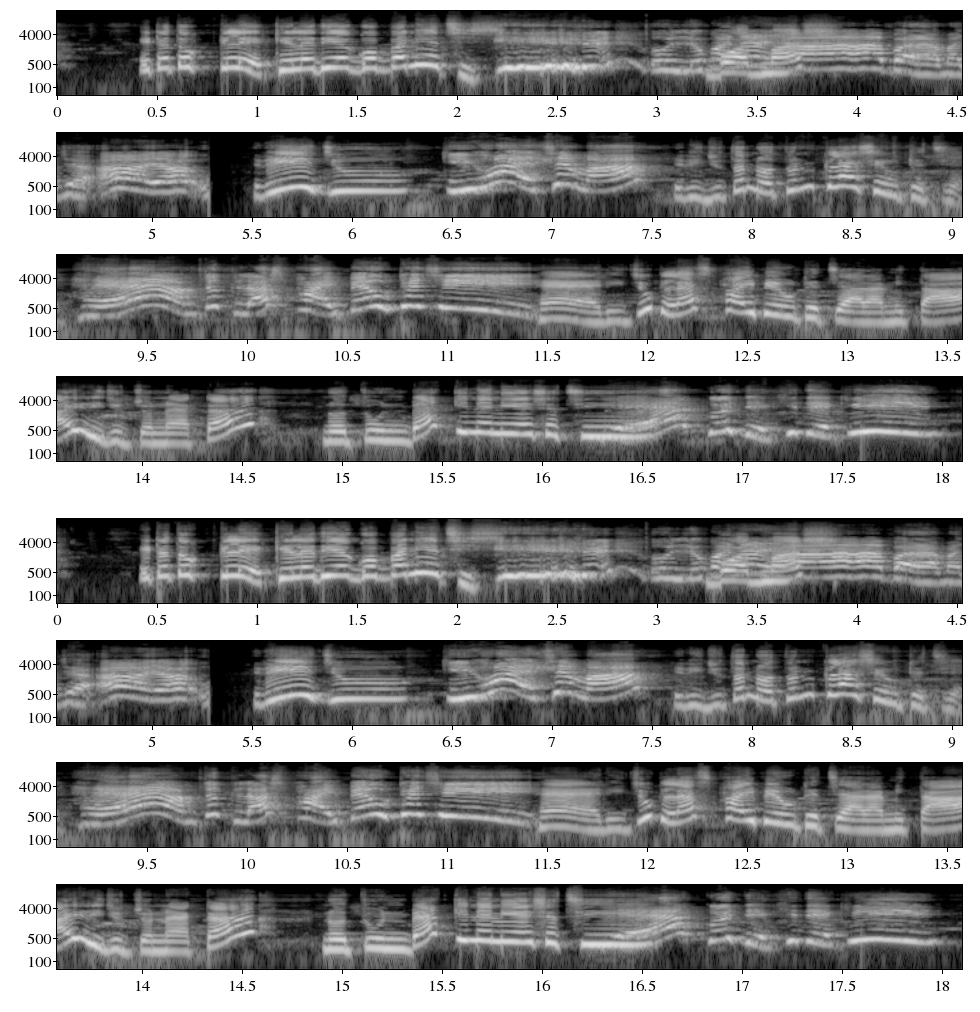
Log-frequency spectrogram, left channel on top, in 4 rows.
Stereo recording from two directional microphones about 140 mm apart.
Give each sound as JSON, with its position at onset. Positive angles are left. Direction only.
{"t": 0.4, "sound": "a child's voice", "side_deg": -30}
{"t": 5.5, "sound": "a woman's voice", "side_deg": -10}
{"t": 6.5, "sound": "a child's voice", "side_deg": -20}
{"t": 7.7, "sound": "a woman's voice", "side_deg": -10}
{"t": 9.2, "sound": "a child's voice", "side_deg": -20}
{"t": 16.4, "sound": "a child's voice", "side_deg": -20}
